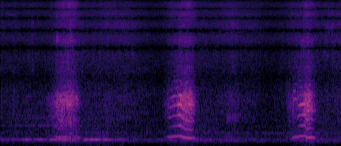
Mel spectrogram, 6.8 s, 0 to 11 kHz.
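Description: Soft, regular snoring on each breath in, about 25 breaths a minute, with a low rumbling quality.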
